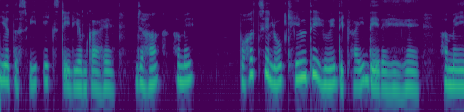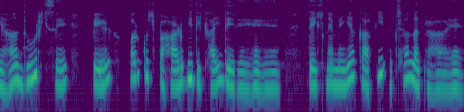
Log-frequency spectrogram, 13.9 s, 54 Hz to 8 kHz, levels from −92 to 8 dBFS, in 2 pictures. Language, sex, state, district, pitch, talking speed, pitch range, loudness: Hindi, female, Bihar, Gopalganj, 190 Hz, 170 wpm, 170-225 Hz, -37 LUFS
